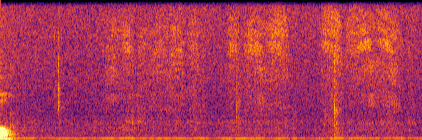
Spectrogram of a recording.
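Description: Marker writing on a whiteboard: faint scratchy strokes as letters are drawn, over a steady low hum.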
